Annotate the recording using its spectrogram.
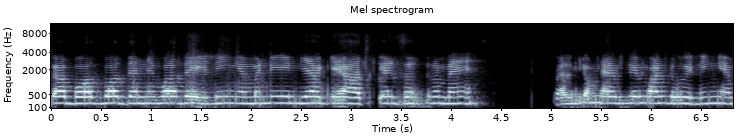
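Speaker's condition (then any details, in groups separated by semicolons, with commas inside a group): Motor neurone disease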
